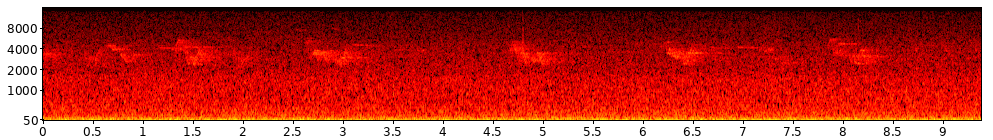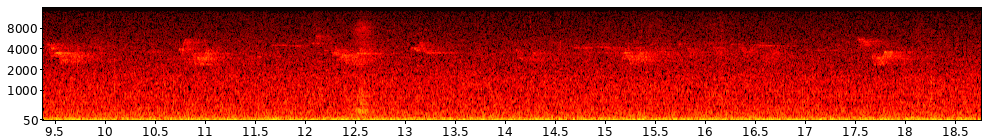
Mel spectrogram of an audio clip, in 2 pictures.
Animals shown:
Red-eyed Vireo (Vireo olivaceus), Ovenbird (Seiurus aurocapilla)

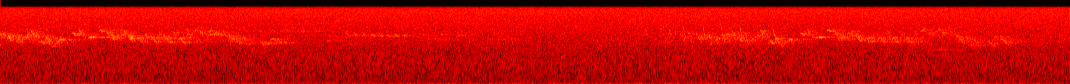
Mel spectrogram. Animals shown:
Purple Finch (Haemorhous purpureus), Winter Wren (Troglodytes hiemalis)

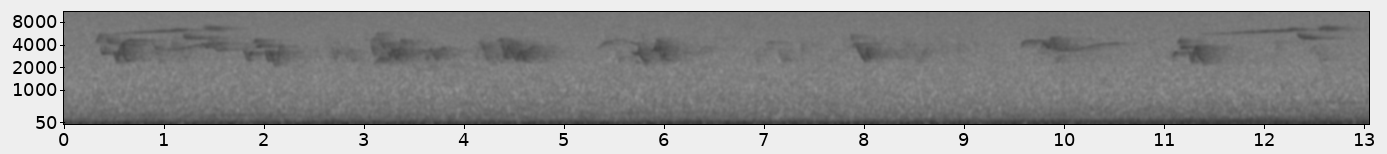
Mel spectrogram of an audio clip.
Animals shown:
Red-eyed Vireo (Vireo olivaceus), Black-throated Green Warbler (Setophaga virens), Eastern Wood-Pewee (Contopus virens)

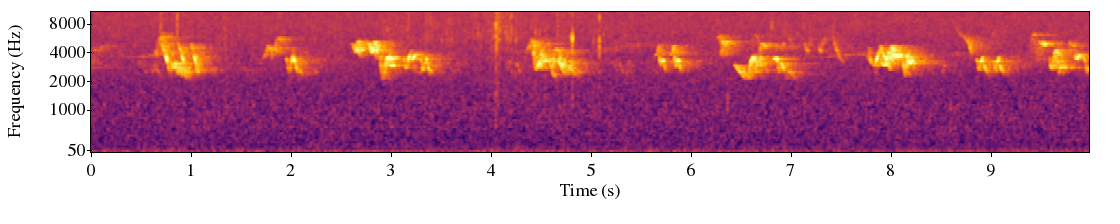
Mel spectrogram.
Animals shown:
Chestnut-sided Warbler (Setophaga pensylvanica), Red-eyed Vireo (Vireo olivaceus)

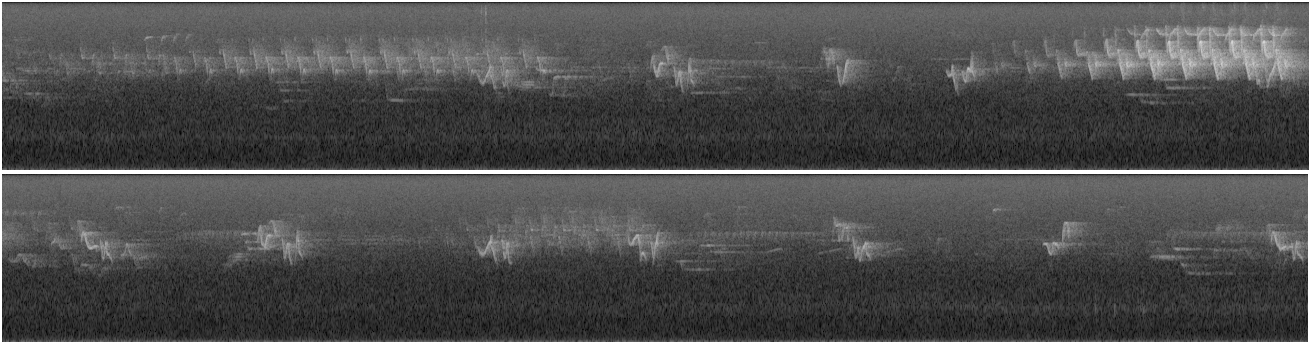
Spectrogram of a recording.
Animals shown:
Pine Warbler (Setophaga pinus), Hairy Woodpecker (Dryobates villosus), Black-and-white Warbler (Mniotilta varia), Red-eyed Vireo (Vireo olivaceus), Rose-breasted Grosbeak (Pheucticus ludovicianus), Black-capped Chickadee (Poecile atricapillus), Wood Thrush (Hylocichla mustelina), Ovenbird (Seiurus aurocapilla)

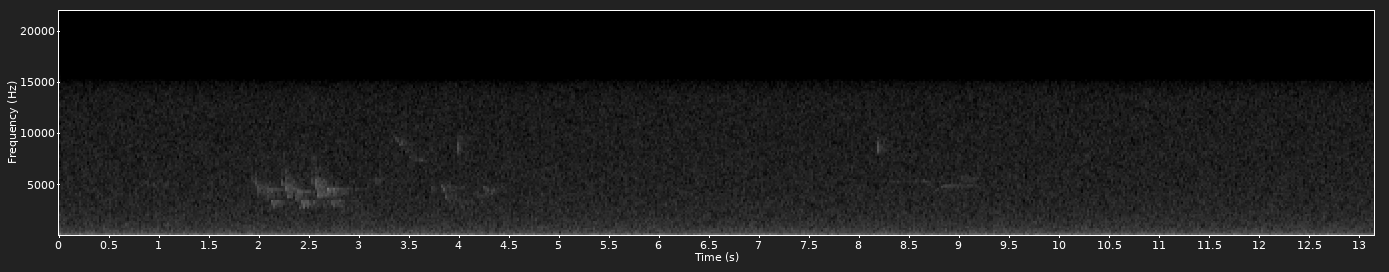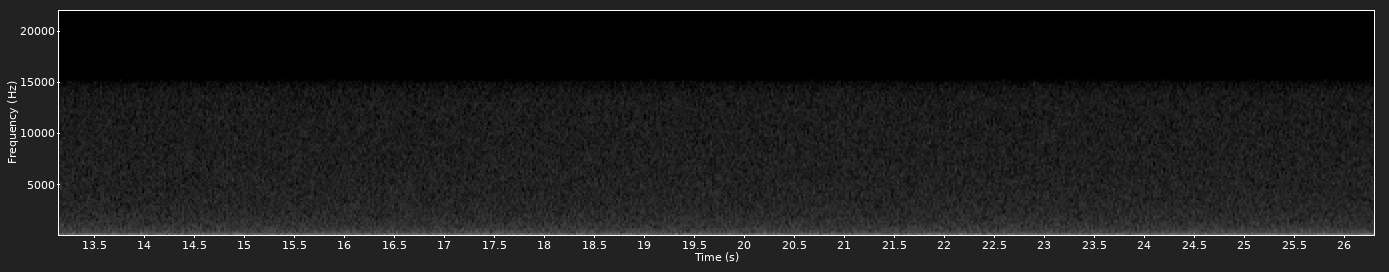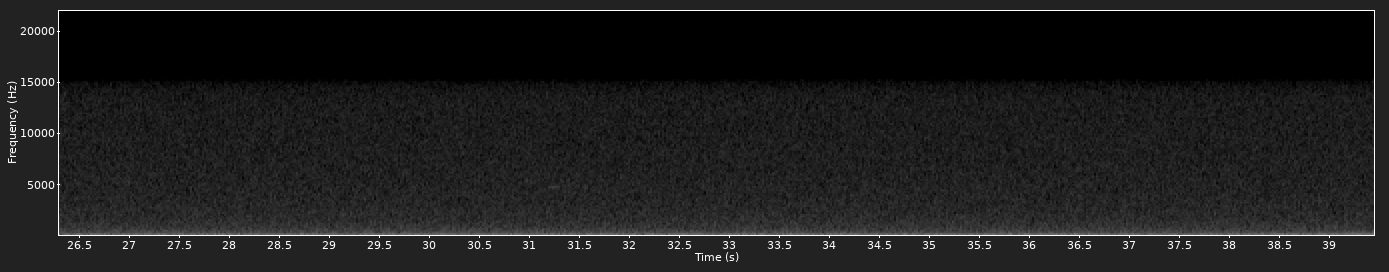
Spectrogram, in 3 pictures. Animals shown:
Black-throated Green Warbler (Setophaga virens), Ovenbird (Seiurus aurocapilla)

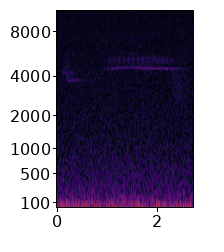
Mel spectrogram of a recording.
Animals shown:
Dark-eyed Junco (Junco hyemalis), Blue-headed Vireo (Vireo solitarius)

